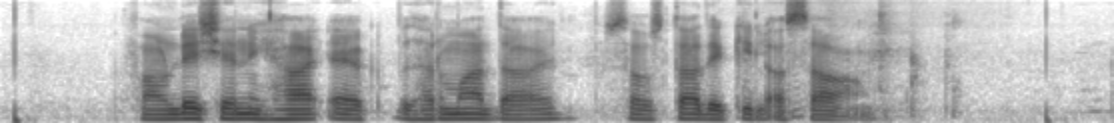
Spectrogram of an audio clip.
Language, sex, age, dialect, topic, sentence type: Marathi, male, 36-40, Southern Konkan, banking, statement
